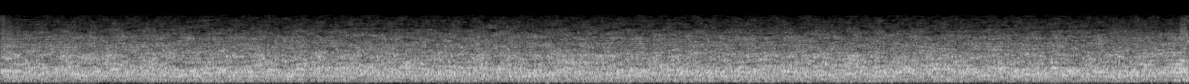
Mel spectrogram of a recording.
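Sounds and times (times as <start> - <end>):
crowd: 0.0 - 11.8.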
